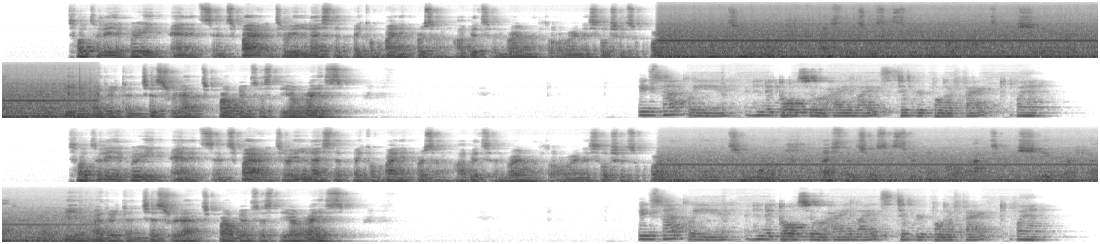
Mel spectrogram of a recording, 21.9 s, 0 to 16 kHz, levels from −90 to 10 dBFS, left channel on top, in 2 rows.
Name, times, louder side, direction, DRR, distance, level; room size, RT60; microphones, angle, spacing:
voice 1, 0.7-14.4, equal, 35° left, 0 dB, 7.5 m, -25 dB
sound 1, 6.5-11.9, left 6 dB, 90° left, 0.6 m, -21 dB
voice 2, 17.3-21.3, equal, 10° right, -3 dB, 5.3 m, -32 dB
21.0 x 12.5 x 2.7 m, 0.63 s
head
